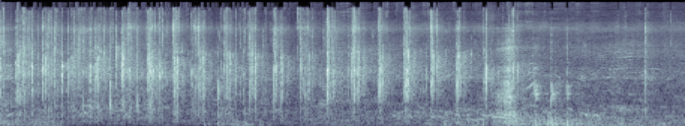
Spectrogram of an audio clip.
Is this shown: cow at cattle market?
no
